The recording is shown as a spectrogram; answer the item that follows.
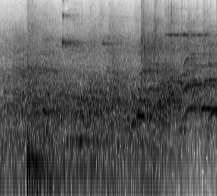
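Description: Volleyball struck twice during a rally, sharp hits about two seconds apart, ringing in the reverberant sports hall over players' and spectators' voices, with a raised shout near the end as the point is won.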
